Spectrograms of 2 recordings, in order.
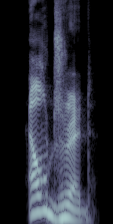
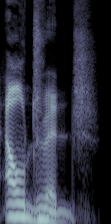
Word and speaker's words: Eldred: You know, my last name is spelled how I say it, Eldred. But people always add a G. So I'm Eldridge.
